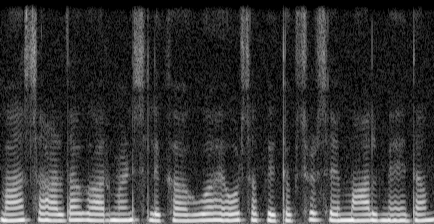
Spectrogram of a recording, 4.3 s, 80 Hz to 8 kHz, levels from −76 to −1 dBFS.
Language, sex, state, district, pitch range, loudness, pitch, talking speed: Hindi, female, Chhattisgarh, Korba, 215-230 Hz, -13 LUFS, 225 Hz, 165 wpm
